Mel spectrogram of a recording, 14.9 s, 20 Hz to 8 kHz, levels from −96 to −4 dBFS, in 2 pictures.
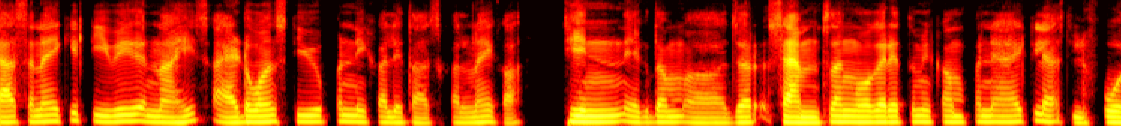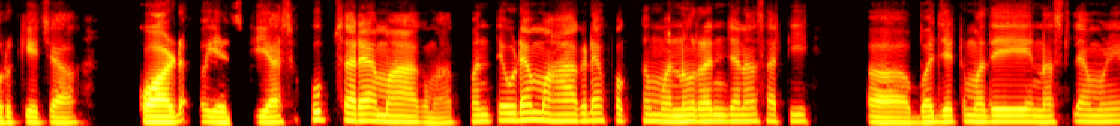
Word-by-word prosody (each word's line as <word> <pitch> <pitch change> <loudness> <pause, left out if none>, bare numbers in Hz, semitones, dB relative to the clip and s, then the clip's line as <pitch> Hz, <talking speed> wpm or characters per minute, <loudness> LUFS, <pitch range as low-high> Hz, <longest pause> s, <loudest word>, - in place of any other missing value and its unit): असं 130 +1 -1
नाही, 145 +1 -1
की 170 - -4
टीव्ही 145 +2 0
नाहीच, 130 +5 -2 0.2
एडवान्स 135 +3 +1
टीव्ही 140 0 -1
पण 145 - -3
निघतात 125 -3 -4
आजकाल 120 +2 -10
नाही 130 +2 -2
का? 105 - -8 0.3
थिन 135 0 +3
एकदम 130 +1 -2
अ, 115 -1 -4
जर 125 +1 -1 0.2
Samsung 125 +2 +4
वगैरे 130 0 +3
तुम्ही 135 -1 -1
कंपन्या 135 0 -3
ऐकल्या 140 +1 -3
असतील, 125 -3 -7
4Kच्या 125 -1 0 0.4
कॉड 130 -1 +9 0.2
एचडी 130 +1 0
अशा 130 +8 -1
खूप 185 0 -1
साऱ्या 160 -2 +4
महाग 140 -3 +2
महाग, 120 0 -5
पण 145 0 -1
तेवढ्या 170 +1 +3
महागड्या 165 -1 +1
फक्त 160 0 -7
मनोरंजनासाठी 150 0 0 0.4
अ, 120 -1 +2
बजेटमध्ये 140 +2 +1
नसल्यामुळे 140 +1 -3
135 Hz, 155 wpm, -25 LUFS, 125-145 Hz, 0.4 s, कॉड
